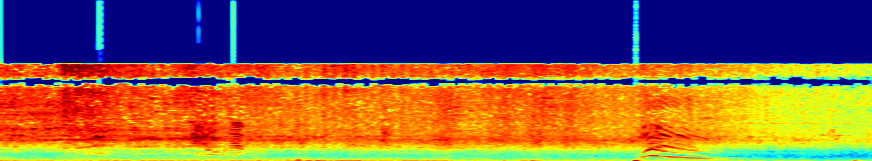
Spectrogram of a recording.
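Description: Log-flume water rushing steadily around the log boat in its trough. About six and a half seconds in, a knock is followed by a voice calling out with a falling pitch.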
